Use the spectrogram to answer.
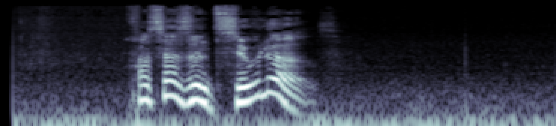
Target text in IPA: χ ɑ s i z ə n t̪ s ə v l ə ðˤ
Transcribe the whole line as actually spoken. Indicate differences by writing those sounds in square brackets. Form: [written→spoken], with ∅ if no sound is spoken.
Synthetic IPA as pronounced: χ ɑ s [i→æ] z ə n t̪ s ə [v→w] l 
